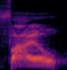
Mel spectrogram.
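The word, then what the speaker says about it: Phial: first off it sprouts file like f I am file also my throat is suddenly swear so um first off it's pronounced file I just looked it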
